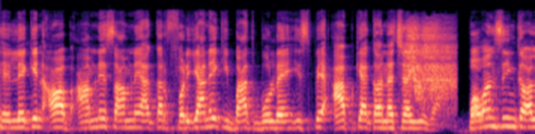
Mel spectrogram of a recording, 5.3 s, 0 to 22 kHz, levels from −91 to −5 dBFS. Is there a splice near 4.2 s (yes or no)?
yes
